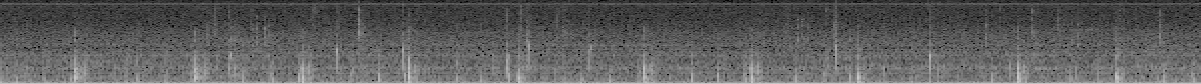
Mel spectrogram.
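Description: Footsteps thud steadily on stone, about one step each second.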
